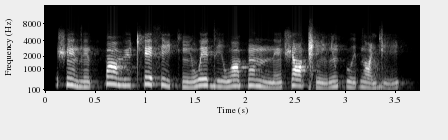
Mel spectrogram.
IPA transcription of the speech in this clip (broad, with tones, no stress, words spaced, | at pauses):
ʃẽ˥˩ dẽ˨˩pːɑ̃˥˧vy˧cʰe˥˧s i˨˩cĩ˨˩˦ we˥˧di˨˩˦wɑ̃˧põ˥˧ nːẽ˩˥ʃɑ˥˧ǁĩ˨˩ ʎĩ˥˧kʷi˨˩˦dɑ̃˨˩˦ɟi˨˩˦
